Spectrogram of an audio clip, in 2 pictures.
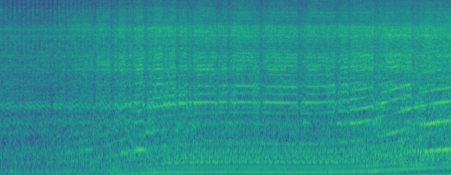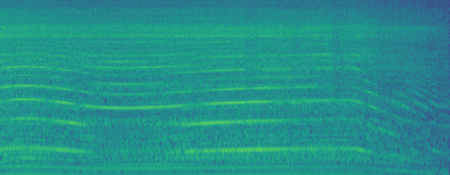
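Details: Honda CR-V engine revving up and falling back smoothly with a constant high-pitched hiss or whistle on top regardless of revs; abnormal engine noise, source undetermined.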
